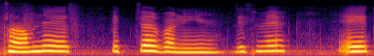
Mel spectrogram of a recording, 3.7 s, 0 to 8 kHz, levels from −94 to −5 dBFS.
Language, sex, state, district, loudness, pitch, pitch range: Hindi, female, Madhya Pradesh, Bhopal, -13 LUFS, 260 Hz, 240-275 Hz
